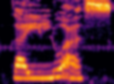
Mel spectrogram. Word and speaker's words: Caillois: Roger Caillois, creo que se pronuncia así, Caillois se escribe, Caillois, el antropólogo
